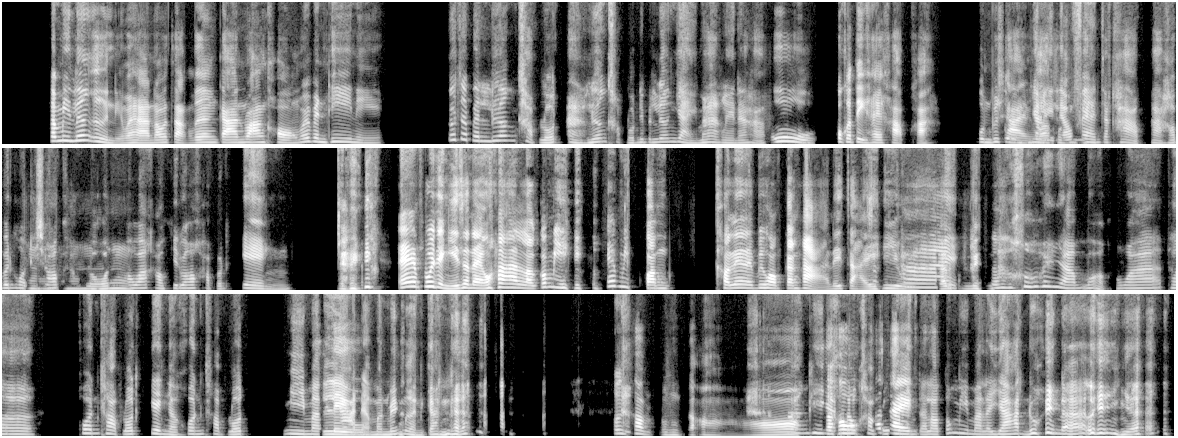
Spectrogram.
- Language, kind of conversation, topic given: Thai, podcast, คุณจะคุยเรื่องการตั้งขอบเขตกับคู่ชีวิตอย่างไรเพื่อไม่ให้กลายเป็นการทะเลาะกัน?
- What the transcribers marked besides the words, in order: chuckle; laughing while speaking: "ว่า"; laughing while speaking: "มี"; chuckle; laughing while speaking: "อยู่ระดับหนึ่ง"; laughing while speaking: "เราก็พยายามบอก"; laughing while speaking: "กันนะ"; laugh; chuckle; laughing while speaking: "ด้วยนะ อะไรอย่างเงี้ย"; chuckle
